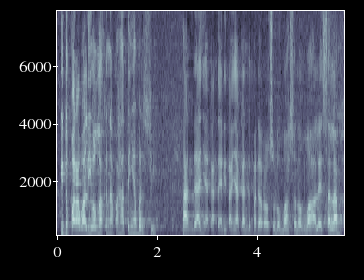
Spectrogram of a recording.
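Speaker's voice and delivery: usual speaking voice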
